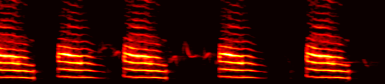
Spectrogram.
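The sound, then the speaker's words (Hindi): A cat meows five times, each a clear, high, bright call at a fairly even pace, with faint short chirps in some of the gaps. “Cat.”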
